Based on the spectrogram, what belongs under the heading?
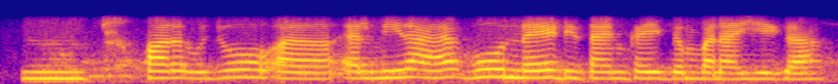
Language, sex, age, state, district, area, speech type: Hindi, female, 18-30, Uttar Pradesh, Azamgarh, rural, conversation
